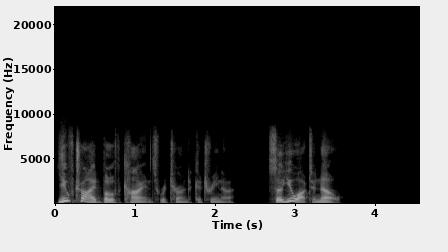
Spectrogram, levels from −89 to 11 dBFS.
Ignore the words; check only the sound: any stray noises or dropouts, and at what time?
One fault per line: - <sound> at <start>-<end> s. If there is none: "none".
none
